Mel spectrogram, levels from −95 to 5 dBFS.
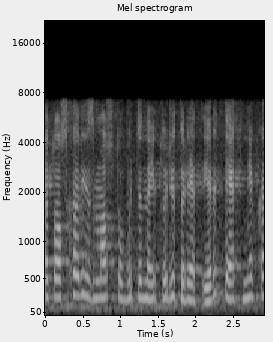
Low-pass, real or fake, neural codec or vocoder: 7.2 kHz; real; none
